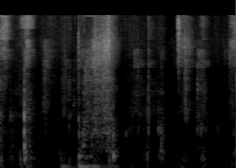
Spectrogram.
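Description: Hands handling a softcover coloring book inside a cardboard box: irregular scrapes, rustles and small knocks of paper against cardboard as it is worked loose.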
